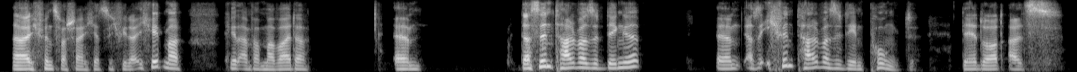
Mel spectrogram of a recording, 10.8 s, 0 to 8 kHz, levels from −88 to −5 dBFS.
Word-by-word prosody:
Ah, 140 +1 +8
ich 145 - -2
find's 150 -3 -1
wahrscheinlich 125 -2 +1
jetzt 130 - -4
nicht 125 - -10
wieder. 130 -1 -2
Ich 175 - -6
rede 225 -1 +2
mal 165 -4 +2 0.4
ich - - -19
rede 165 -3 -4
einfach 145 0 -6
mal 130 -1 -4
weiter. 140 0 -1 0.9
Ähm, 145 -1 0 1.0
das 170 -1 +7
sind 240 0 +6
teilweise 185 0 +3
Dinge 200 +8 0 0.8
ähm, 155 0 -2
also, 185 - -4
ich - - +1
find 265 0 -2
teilweise 185 -2 -2
den 145 -3 -4
Punkt, 155 - -9 0.4
der 145 0 -1
dort 140 0 -1
als 130 -1 +3
155 Hz, 165 wpm, -22 LUFS, 140-185 Hz, 1.0 s, Ah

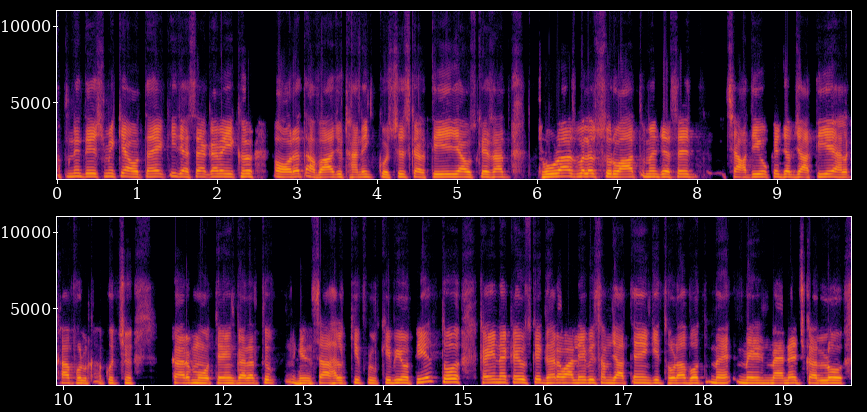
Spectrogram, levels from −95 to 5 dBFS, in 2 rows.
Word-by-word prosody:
अपने 195 +2 -4
देश 195 0 0
में 200 0 -1
क्या 205 0 0
होता 180 +1 -1
है 190 +1 +2
कि 210 +5 -6
जैसे 190 -1 -1
अगर 190 +1 0
एक 190 -2 +1 0.4
औरत 180 +1 +2
आवाज़ 165 +2 +2
उठाने 165 0 -1
की 165 - -10
कोशिश 165 +1 -1
करती 170 +1 0
है 175 - +3
या 175 -1 +3
उसके 170 +1 0
साथ 170 +1 0 0.5
थोड़ा-सा 195 +2 +3
मतलब 200 0 +3
शुरुआत 180 -2 +2
में 185 -1 0
जैसे 180 +1 +1 0.5
शादी 165 0 0
होके 180 +1 -1
जब 175 -1 +1
जाती 170 +2 0
है, 185 -2 +3
हल्का-फुल्का 165 0 -2
कुछ 170 -1 -4 0.6
कर्म 175 -1 +1
होते 165 0 +1
हैं 170 0 +2
गलत 165 0 0 0.4
हिंसा 160 +2 0
हल्की-फुल्की 170 +1 -2
भी 185 +2 +1
होती 185 +2 +1
है, 255 - +3 0.2
तो 220 0 +4 0.3
कहीं 195 +1 +2
न 205 0 +2
कहीं 205 - +2
उसके 200 +1 -1
घरवाले 180 +1 +1
भी 190 0 +2
समझाते 175 -1 -1
हैं 185 -1 +2
कि 185 +1 -1
थोड़ा-बहुत 170 0 +2
मै, 175 -2 +2
मै 175 -2 +2
मैनेज 165 0 0
कर 165 - +2
लो, 170 +1 +4
175 Hz, 170 wpm, -22 LUFS, 165-185 Hz, 0.6 s, तो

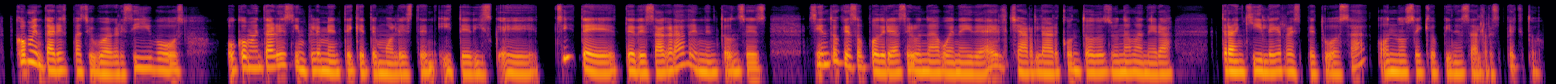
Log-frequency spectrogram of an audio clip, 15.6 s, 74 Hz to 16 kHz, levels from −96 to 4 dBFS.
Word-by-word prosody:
comentarios 185 - +5
pasivo-agresivos, 165 - -1 0.4
o - - +1
comentarios 215 +4 +3
simplemente 175 -5 0
que 155 - -1
te 165 - -3
molesten 145 -1 -2
y 170 - -5
te 150 -1 -1
dis 145 0 -4
eh, 150 0 -1 0.2
sí, 400 +2 0
te 155 -3 +5
te 170 - +4
desagraden. 170 - +1
Entonces, 155 - -1 0.4
siento 260 +3 0
que - - +3
eso 220 - -2
podría 160 -5 +3
ser 160 - 0
una 165 -1 +1
buena 155 -1 0
idea, 145 0 0
el 225 -3 -3
charlar 150 0 0
con 175 - -2
todos 160 0 0
de 160 - -3
una 155 0 0
manera 150 -1 -1 0.5
tranquila 165 -1 +3
y 170 - +1
respetuosa. 150 - -3
O 165 - -2
no 165 -1 +2
sé 160 0 0
qué 160 - -4
opines 155 0 -4
al - - -3
respecto. 160 +2 -10
160 Hz, 160 wpm, -24 LUFS, 150-175 Hz, 0.5 s, comentarios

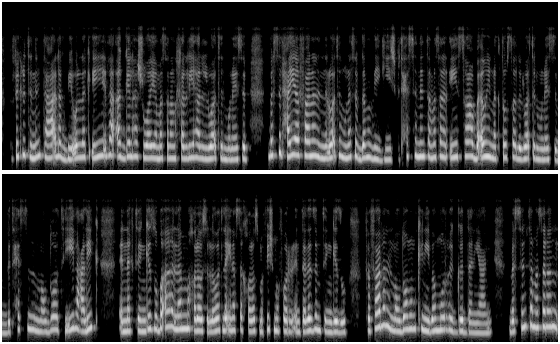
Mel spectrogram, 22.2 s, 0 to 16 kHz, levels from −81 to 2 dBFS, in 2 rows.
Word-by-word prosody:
ففكرة 300 +6 -3
إن 265 - +2
أنتَ 315 +1 -2
عقلك 280 +2 +1
بيقول 250 +3 +1
لك 290 0 -3
إيه، 305 +3 +1
لأ 330 +1 -1
أجّلها 300 +1 0
شوية 275 -2 +1
مثلًا، 265 0 -1
خلِّيها 270 +1 -1
للوقت 260 +1 +1
المناسب، 245 +1 0 0.4
بس 325 +4 -1
الحقيقة 340 -1 +3
فعلًا 325 -1 +2
إن 265 -2 +1
الوقت 295 +4 +1
المناسب 290 -1 0
ده 275 +3 +2
ما 285 0 +1
بييجيش، 235 -2 -3
بتحس 300 +5 -9
إن 300 -1 +4
أنتَ 300 0 +1
مثلًا 285 +1 -2
إيه، 285 +1 +2
صعب 300 -1 0
أوي 305 +1 +5
إنَّك 260 -3 0
توصل 280 0 -3
للوقت 255 +2 +1
المناسب، 235 -2 -2
بتحس 280 +7 -6
إن 295 - +2
الموضوع 250 0 -1
تقيل 275 +3 -2
عليك 280 +4 0 0.4
إنَّك 245 +1 +1
تنجزه 280 +4 0
بقى، 340 +5 +1
لمّا 295 0 +4
خلاص 255 -3 +2
اللي 235 0 +2
هو 255 - +4
تلاقي 265 0 +1
نفسَك 270 +1 -3
خلاص 245 0 -2
ما 235 - -4
فيش 280 +2 -5
مفر، 250 -1 -1
أنتَ 230 -1 -3
لازِم 255 +3 +3
تنجِزه. 230 -2 +1 0.4
ففعلًا 310 +6 +2
الموضوع 275 -6 +1
ممكن 295 -1 0
يبان 250 +1 +2
مُرهق 270 0 0
جدًا 225 -1 +1
يعني. 210 +1 -6 0.3
بس 235 +6 -2
أنتَ 345 +2 0
مثلًا، 340 0 +2
270 Hz, 175 wpm, -20 LUFS, 245-300 Hz, 0.4 s, أوي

